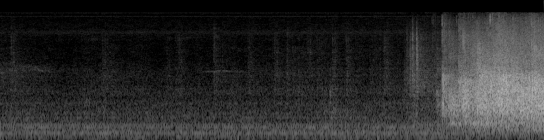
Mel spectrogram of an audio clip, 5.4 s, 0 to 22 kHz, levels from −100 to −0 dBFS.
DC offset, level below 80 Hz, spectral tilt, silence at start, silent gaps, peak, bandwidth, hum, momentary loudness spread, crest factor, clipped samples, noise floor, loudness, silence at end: under 0.1%; -74 dBFS; 0 dB/octave; 4.1 s; none; -12 dBFS; 16 kHz; none; 27 LU; 24 dB; under 0.1%; -64 dBFS; -29 LUFS; 0 s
